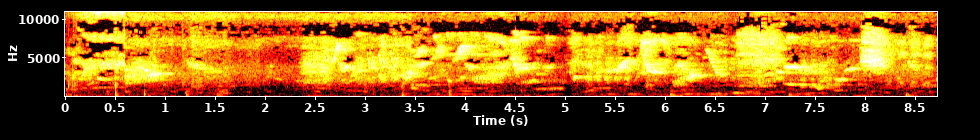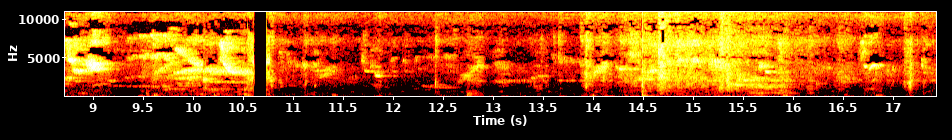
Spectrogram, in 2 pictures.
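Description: Small birds chirping and twittering, many short high calls overlapping, with a quieter lull for a few seconds past the middle and a few faint clicks.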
